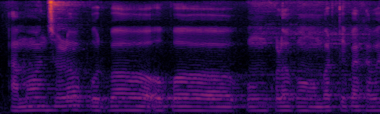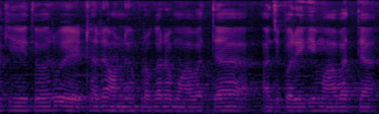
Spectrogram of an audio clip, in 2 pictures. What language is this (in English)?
Odia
